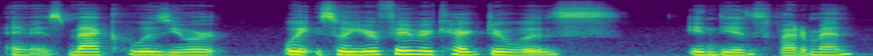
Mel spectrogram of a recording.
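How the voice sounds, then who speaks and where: A woman on a casual podcast who teases her co-hosts and keeps the talk going with questions. Her voice is at an ordinary middle pitch. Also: fairly even intonation, brisk. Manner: teasing, steers the conversation with questions. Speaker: podcast co-host. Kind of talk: casual chat.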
